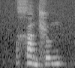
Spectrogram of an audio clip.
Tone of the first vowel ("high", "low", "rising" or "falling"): falling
